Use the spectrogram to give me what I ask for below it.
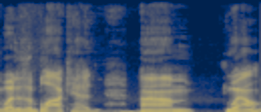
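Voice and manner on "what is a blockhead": ordinary talk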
